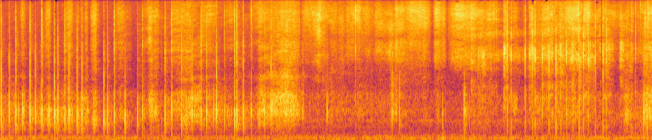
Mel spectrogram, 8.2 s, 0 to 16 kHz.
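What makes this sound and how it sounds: A closed, cloth-bound hardcover book is tapped rapidly on its cover, giving a dense run of short, dry, muted clicks with a hollow midrange tone around 700 Hz. The tapping gives way to long fingernails scratching along the ridged spine, a softer, continuous rasping texture broken by occasional sharper taps.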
